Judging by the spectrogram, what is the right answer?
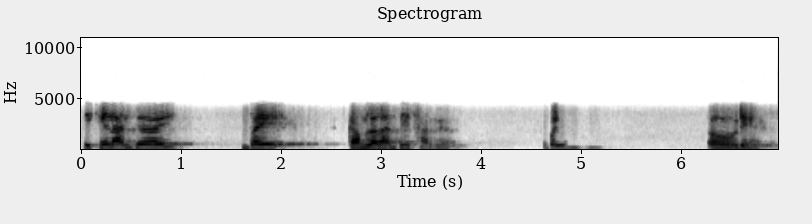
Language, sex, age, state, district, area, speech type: Bodo, female, 18-30, Assam, Chirang, rural, conversation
